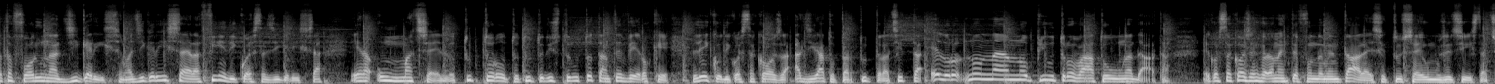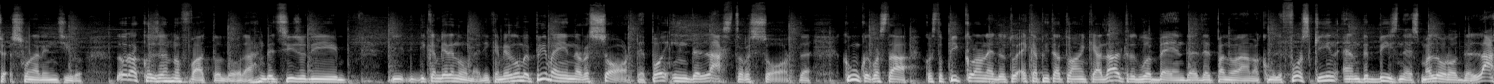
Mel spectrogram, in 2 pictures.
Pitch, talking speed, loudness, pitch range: 135 Hz, 210 wpm, -16 LUFS, 115-165 Hz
